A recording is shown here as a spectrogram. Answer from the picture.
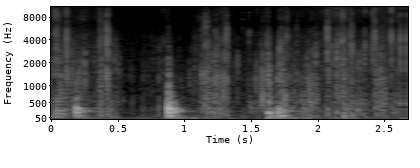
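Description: A drill core being packed into a styrofoam box of ice cubes: crinkly rustling and crunching handling noises, with three sharper bumps among softer shuffling, and no voices.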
